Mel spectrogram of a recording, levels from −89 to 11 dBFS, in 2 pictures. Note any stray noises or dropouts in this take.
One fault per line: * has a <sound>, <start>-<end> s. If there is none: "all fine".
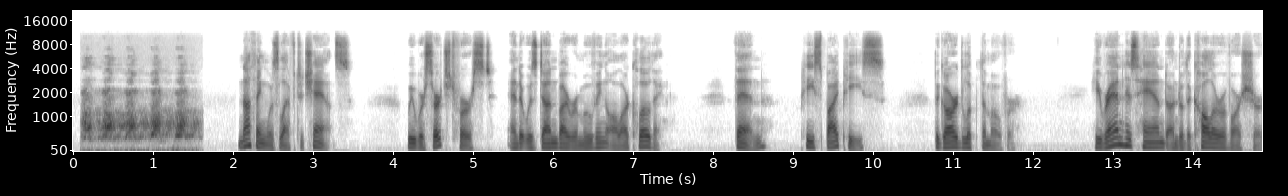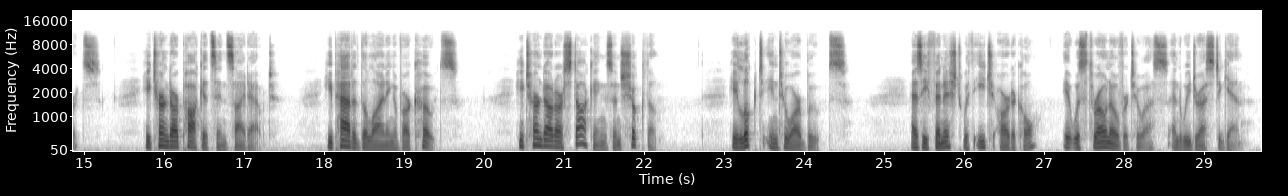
* has a bark, 0.1-1.6 s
